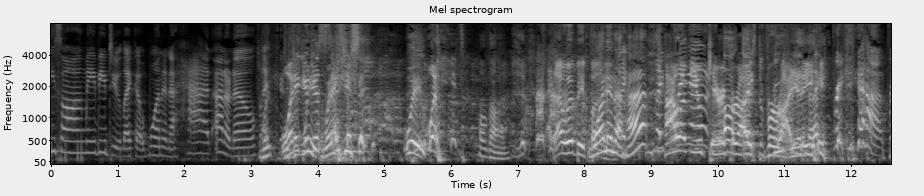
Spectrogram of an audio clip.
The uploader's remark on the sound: Live at Bad Dog Theatre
